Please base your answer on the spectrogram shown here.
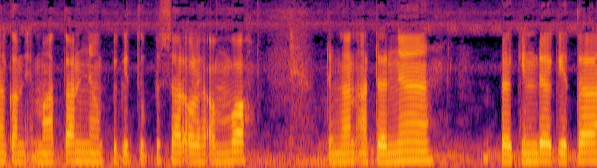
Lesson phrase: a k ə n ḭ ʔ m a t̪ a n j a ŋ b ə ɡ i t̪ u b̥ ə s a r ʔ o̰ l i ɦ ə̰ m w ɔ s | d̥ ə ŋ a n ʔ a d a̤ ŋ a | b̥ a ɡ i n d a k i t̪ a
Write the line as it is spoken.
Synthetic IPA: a k ə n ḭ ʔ m a t̪ a n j a ŋ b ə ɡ i t̪ u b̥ ə s a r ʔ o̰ l ɛ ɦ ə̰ m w ɔ h | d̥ ə ŋ a n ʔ a d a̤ ɲ a | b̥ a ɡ i n d a k i t̪ a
